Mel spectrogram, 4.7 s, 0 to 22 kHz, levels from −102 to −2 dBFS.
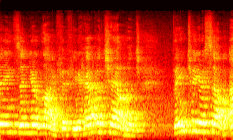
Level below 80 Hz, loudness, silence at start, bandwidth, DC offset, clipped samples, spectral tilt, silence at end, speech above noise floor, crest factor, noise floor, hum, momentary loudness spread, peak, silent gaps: -58 dBFS; -10 LUFS; 0 s; 11.5 kHz; under 0.1%; under 0.1%; -5 dB/octave; 0 s; 26 dB; 10 dB; -36 dBFS; none; 5 LU; 0 dBFS; none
